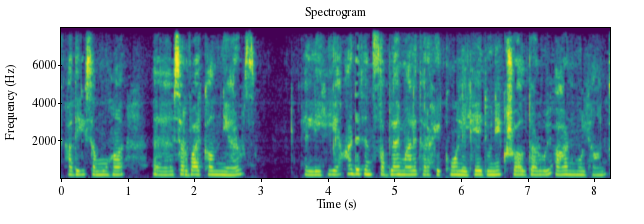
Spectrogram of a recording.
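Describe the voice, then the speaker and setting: At a fairly slow pace, a woman with an Iraqi accent speaks at a medium pitch in a dark, mellow, somewhat breathy tone with monotone, flat intonation. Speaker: medical university lecturer. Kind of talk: lecture. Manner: code-switching between Arabic and English terms.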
